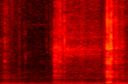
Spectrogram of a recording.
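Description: A crunchy bite into dried apple with honey: a rough, crackling crunch followed by a second, sharper crisp snap, fairly quiet and with no talking.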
